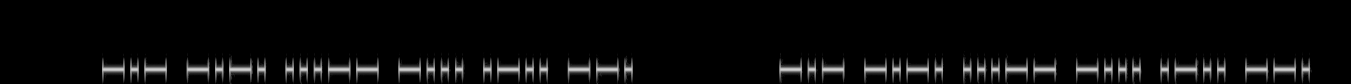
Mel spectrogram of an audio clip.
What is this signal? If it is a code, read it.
Morse code, heard as a keyed tone, about 17 wpm, 700 Hz. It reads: KC3BLG KC3BLG
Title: USA Call Signs - 6 Characters - Repeated 3x - 17wpm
